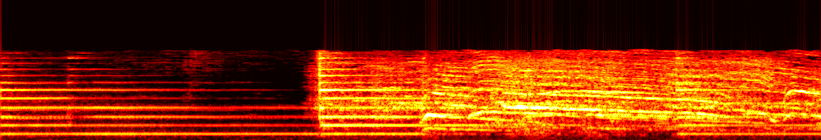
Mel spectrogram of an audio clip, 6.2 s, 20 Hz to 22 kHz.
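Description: A large, famed bell, previously cracked and then repaired, rings out on February 22, 1846, the anniversary of George Washington's birth, with a deep, sustained tone that hums and slowly fades, then a crowd suddenly erupts in loud cheering and shouts over the lingering ring.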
